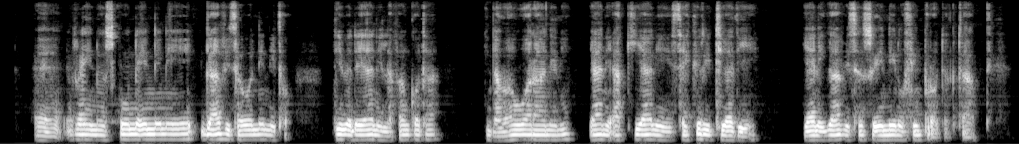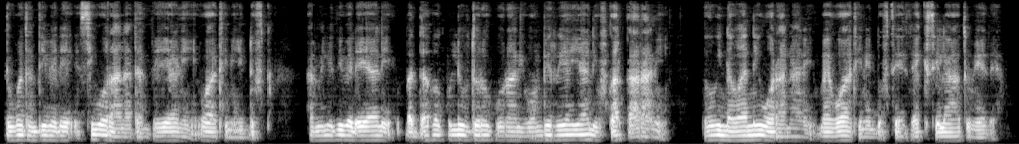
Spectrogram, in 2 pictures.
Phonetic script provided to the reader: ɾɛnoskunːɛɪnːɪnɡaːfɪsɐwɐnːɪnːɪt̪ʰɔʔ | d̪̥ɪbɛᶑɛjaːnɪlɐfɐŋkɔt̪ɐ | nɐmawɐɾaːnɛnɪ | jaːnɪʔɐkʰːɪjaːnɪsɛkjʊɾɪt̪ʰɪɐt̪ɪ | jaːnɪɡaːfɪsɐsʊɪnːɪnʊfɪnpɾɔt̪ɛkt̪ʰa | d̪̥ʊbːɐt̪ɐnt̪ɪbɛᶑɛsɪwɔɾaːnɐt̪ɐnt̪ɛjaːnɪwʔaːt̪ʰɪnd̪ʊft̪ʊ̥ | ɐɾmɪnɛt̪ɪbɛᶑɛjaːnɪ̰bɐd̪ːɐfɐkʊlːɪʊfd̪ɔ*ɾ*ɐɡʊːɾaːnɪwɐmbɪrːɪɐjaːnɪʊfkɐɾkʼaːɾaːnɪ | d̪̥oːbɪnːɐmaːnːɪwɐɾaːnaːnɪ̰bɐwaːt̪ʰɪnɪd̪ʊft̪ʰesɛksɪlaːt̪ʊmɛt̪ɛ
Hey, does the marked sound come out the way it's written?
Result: yes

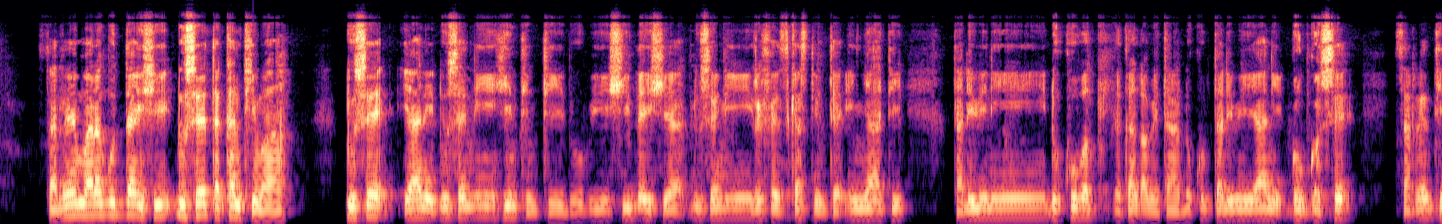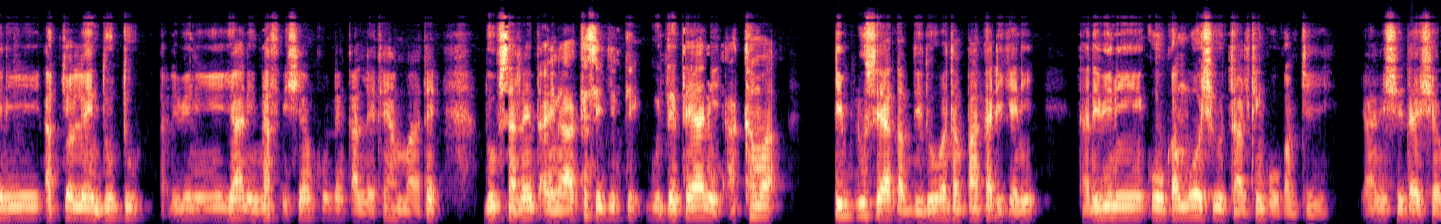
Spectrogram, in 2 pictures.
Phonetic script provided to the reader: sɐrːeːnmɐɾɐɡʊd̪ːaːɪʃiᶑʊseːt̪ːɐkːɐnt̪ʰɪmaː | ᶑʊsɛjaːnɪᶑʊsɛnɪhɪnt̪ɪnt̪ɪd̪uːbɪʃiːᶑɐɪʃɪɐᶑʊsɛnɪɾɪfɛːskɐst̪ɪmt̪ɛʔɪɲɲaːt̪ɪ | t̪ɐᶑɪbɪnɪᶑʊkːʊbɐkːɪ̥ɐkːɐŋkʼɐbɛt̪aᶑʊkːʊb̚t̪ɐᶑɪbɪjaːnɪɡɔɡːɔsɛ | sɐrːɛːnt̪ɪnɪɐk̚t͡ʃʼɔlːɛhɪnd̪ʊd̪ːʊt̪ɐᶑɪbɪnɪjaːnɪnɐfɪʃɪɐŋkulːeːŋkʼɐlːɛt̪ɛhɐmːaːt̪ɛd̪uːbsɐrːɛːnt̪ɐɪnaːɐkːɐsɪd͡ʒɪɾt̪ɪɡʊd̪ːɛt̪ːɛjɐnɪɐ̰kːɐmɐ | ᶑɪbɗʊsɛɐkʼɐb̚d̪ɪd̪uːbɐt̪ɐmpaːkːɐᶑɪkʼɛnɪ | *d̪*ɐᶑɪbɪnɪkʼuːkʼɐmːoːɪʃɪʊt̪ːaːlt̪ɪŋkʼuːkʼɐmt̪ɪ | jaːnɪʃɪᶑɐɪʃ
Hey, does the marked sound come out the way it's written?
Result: no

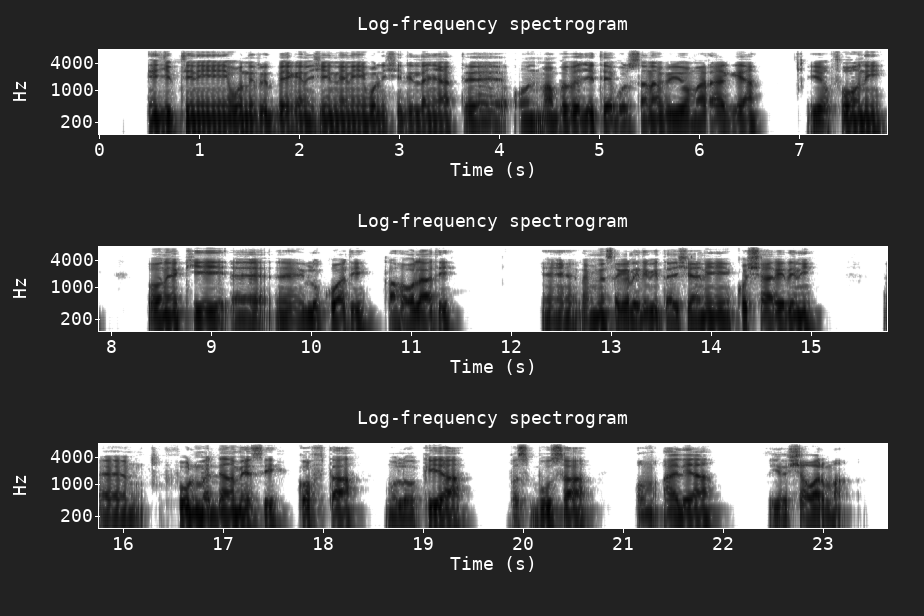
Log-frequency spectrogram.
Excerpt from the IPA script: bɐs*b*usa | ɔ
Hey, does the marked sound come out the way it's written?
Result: yes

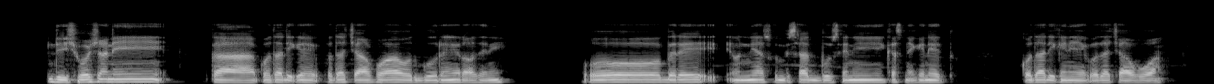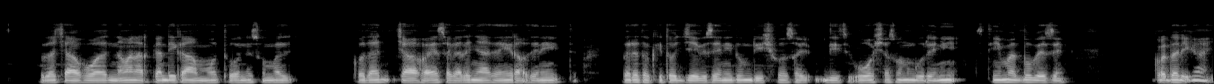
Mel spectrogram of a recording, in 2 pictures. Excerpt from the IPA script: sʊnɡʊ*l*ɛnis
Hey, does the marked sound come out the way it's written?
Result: no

